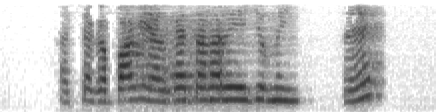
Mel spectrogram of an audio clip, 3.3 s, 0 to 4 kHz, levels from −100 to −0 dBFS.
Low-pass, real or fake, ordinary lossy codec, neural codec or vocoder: 3.6 kHz; fake; AAC, 16 kbps; codec, 16 kHz, 0.4 kbps, LongCat-Audio-Codec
